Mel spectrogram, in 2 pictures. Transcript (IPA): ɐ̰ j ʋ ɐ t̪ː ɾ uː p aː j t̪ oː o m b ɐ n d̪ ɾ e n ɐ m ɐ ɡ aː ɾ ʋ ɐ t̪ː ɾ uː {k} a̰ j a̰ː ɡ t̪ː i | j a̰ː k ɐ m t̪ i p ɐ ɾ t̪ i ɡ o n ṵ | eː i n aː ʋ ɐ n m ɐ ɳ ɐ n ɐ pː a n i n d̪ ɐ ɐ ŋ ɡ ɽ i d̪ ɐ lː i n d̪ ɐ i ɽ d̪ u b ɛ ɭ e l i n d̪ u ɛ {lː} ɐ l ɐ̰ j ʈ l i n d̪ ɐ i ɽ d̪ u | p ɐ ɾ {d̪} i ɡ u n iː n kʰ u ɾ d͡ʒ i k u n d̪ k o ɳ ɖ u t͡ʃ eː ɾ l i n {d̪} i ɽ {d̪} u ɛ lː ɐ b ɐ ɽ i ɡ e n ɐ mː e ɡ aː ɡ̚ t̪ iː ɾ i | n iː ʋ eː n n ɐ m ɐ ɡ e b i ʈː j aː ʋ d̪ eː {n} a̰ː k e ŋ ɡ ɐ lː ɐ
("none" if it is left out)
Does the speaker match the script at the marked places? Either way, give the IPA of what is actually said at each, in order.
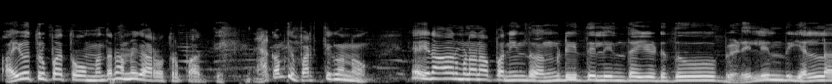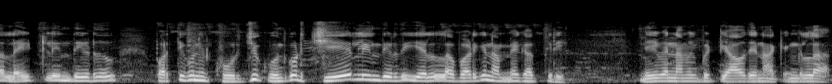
p, lː, t̪, d̪, d̪, n

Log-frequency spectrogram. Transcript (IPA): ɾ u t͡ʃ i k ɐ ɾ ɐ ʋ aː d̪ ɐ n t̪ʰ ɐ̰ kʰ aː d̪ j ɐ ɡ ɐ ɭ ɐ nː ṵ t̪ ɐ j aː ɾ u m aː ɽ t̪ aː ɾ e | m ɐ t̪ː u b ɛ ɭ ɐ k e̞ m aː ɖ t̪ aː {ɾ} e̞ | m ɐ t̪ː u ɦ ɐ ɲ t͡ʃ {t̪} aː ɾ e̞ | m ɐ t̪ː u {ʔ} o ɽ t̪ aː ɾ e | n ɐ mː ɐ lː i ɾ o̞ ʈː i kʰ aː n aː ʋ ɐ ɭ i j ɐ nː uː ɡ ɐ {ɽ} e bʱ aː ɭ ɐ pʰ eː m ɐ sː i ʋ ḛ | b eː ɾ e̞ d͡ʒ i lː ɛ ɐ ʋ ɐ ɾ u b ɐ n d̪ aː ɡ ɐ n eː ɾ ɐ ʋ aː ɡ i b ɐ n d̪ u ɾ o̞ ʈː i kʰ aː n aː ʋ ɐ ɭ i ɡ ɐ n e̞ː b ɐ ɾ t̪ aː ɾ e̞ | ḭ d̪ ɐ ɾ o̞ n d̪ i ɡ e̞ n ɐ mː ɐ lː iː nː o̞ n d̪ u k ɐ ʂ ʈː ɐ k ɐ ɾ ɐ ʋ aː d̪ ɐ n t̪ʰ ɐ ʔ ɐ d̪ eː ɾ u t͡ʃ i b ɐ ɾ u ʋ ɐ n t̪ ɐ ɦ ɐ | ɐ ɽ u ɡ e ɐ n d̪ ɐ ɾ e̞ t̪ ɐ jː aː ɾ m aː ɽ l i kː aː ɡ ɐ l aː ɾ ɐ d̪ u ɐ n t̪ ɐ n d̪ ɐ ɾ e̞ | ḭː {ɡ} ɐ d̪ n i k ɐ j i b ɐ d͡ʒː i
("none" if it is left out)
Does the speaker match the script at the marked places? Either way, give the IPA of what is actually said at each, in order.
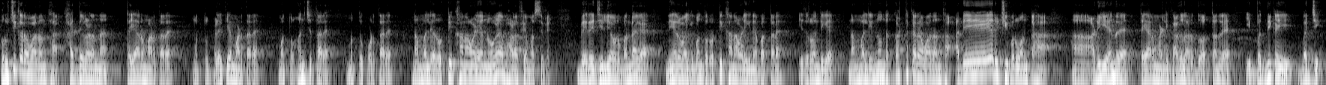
ɾ, t̪, k, ɭ, b

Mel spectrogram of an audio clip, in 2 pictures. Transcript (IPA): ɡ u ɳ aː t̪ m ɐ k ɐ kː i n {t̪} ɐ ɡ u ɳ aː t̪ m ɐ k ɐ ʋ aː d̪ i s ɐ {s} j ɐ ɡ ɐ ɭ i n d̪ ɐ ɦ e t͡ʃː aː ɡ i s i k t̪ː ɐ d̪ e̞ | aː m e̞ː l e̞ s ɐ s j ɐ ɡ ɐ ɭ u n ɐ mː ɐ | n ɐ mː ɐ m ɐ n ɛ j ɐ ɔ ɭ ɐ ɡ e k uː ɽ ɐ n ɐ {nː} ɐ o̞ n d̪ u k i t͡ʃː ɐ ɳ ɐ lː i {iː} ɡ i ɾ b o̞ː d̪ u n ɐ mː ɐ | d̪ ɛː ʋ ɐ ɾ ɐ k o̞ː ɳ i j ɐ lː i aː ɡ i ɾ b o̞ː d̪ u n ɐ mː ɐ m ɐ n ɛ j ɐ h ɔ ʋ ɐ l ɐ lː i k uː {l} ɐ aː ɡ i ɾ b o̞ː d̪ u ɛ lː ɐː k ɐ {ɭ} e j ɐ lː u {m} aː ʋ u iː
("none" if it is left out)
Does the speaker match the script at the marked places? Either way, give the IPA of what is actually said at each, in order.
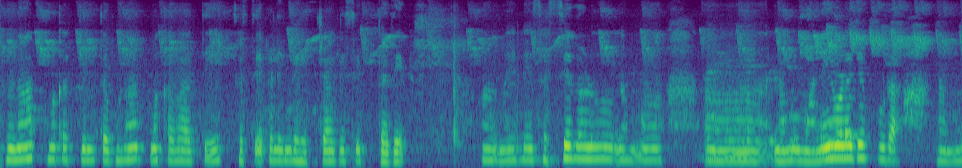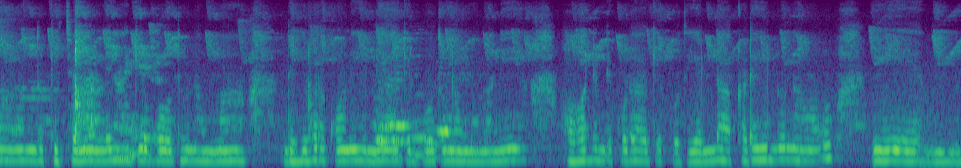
t̪, s, mː, aː, ɽ, ɽ, n

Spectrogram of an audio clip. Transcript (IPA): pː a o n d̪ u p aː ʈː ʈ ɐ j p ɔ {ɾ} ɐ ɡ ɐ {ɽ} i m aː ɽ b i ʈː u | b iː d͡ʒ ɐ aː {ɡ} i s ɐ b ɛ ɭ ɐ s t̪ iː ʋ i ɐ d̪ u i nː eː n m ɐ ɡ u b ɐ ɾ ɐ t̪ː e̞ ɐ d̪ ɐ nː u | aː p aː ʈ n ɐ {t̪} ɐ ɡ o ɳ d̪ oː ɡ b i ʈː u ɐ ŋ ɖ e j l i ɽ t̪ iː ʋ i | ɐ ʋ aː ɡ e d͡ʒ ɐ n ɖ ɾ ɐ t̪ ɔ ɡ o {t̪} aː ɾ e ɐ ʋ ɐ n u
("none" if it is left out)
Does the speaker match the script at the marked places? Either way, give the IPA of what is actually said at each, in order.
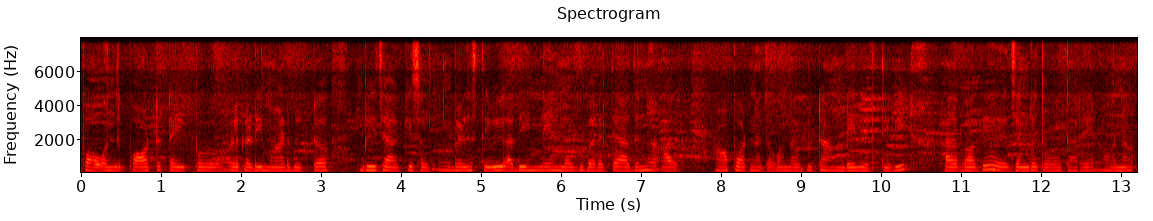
ɭ, ɽ, k, t̪, t̪

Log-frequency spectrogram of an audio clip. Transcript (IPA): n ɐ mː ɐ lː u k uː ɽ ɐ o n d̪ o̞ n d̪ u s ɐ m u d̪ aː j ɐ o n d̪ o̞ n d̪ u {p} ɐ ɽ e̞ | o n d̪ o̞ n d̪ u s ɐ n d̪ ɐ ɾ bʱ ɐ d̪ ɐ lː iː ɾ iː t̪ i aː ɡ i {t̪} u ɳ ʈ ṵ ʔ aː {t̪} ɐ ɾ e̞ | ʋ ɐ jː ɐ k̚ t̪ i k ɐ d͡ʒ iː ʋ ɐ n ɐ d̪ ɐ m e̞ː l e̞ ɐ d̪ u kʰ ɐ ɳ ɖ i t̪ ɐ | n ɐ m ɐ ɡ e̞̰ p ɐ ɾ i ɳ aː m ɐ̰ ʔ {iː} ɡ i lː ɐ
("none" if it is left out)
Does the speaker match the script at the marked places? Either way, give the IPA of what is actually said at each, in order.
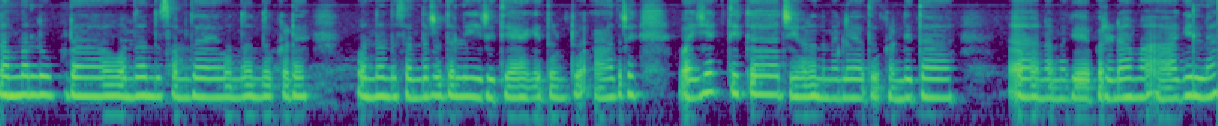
k, d̪, d̪, aː

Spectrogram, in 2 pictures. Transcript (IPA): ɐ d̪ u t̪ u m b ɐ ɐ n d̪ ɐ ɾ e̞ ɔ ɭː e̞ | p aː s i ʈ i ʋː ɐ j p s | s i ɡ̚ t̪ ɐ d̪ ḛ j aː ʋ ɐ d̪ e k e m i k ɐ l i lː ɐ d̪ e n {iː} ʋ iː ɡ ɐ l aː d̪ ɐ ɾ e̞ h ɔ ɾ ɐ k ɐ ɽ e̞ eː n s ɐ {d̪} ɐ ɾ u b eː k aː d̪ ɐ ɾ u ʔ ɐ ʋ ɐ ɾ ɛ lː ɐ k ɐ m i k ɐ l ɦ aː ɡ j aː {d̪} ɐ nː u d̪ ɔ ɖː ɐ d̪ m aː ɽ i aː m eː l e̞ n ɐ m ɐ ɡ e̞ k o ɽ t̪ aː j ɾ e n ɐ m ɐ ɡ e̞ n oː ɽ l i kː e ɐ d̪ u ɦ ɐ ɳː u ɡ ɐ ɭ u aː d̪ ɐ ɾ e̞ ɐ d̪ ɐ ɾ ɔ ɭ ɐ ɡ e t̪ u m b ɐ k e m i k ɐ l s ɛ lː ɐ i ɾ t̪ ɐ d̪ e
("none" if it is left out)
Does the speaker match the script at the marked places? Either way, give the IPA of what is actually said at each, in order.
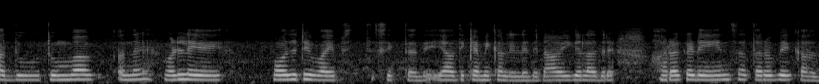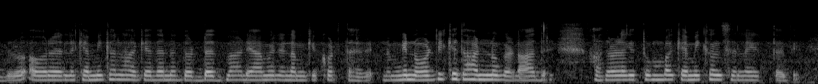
aː, t̪, d̪

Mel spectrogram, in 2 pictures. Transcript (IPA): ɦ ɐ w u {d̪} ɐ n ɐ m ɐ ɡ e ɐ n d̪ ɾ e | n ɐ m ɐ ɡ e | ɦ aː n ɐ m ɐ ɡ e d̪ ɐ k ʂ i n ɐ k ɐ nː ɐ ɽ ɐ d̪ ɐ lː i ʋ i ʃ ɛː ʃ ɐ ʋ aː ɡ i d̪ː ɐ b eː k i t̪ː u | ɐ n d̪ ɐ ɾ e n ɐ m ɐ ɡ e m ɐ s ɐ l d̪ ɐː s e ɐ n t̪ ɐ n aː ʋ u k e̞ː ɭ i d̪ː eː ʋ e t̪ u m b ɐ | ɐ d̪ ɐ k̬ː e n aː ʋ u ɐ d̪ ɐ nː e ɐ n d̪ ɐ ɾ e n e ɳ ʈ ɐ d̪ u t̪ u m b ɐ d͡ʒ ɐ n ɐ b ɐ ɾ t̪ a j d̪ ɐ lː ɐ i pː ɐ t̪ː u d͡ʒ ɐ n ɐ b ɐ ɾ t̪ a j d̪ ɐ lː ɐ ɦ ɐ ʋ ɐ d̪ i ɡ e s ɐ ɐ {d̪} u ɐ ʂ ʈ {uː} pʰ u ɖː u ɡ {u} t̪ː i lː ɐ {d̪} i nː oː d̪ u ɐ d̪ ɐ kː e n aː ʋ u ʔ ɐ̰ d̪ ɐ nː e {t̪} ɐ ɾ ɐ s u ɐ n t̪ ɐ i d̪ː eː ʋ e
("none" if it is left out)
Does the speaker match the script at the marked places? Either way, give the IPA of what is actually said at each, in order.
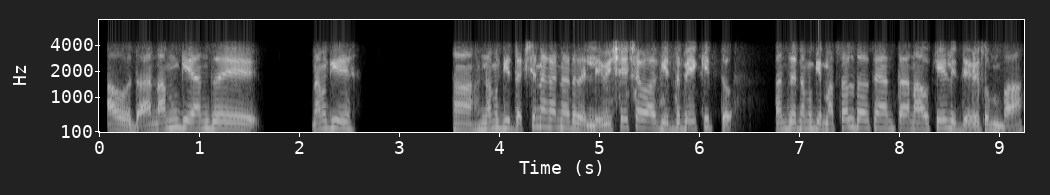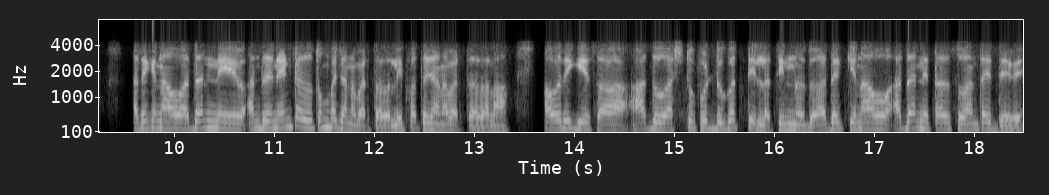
d̪, d̪, u, o, t̪, t̪

